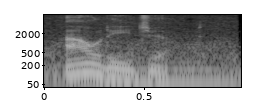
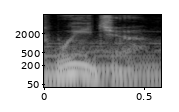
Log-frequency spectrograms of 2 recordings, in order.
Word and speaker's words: Ouija: Out Egypt. My brother laughed. That's not how you say it. It's Ouija.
